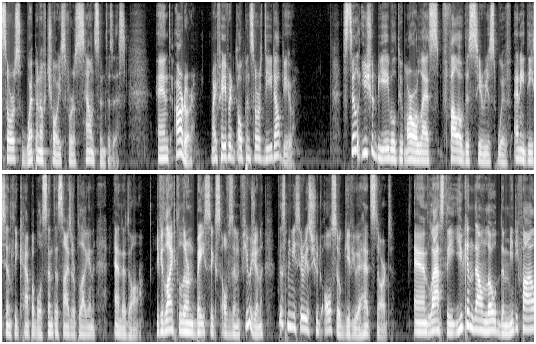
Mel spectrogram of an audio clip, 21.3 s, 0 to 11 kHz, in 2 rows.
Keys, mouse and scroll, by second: 2.9 scroll up 2.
